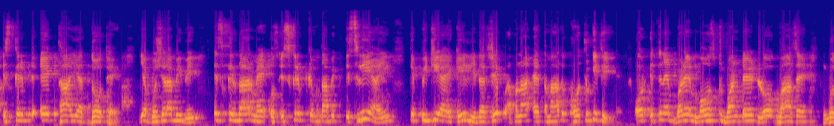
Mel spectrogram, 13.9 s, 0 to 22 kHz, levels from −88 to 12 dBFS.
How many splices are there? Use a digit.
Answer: 2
